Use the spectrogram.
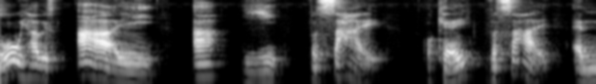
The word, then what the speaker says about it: Versailles: the psy okay and the s here isn't pronounced do you understand okay so it's gonna be the side so you can see any at the end so what we have is okay versailles and not the cells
